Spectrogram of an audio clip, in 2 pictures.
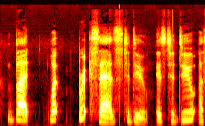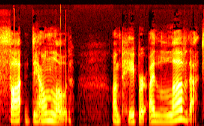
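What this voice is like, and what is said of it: Raspy, hoarse voice. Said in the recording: “losing my voice a little bit. I have a tiny cold. So hopefully my raspiness”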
